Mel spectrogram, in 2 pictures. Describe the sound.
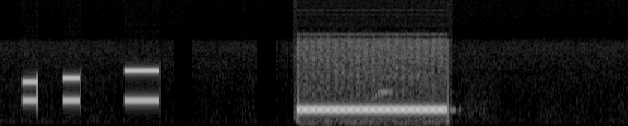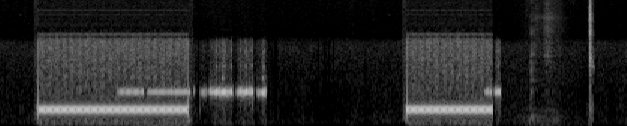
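Telephone touch-tone dialing gives three short beeps, followed by three long steady telephone tones separated by silence, with brief crackling clicks after two of the tones.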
